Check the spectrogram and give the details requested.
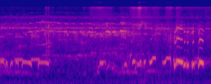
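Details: Zebra dove, a local Indonesian bird with a loud voice, sings an opening row of clipped coos, softer hooked notes in the middle, then a loud rattling burst near the end.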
